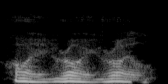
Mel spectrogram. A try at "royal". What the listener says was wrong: Better.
